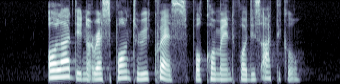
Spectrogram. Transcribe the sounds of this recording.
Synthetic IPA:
ʔɔladid̚nɔ̰ʔ̚ɹɛspɔ̃ntuɹikʰwɛstfɔkʰɔmɛ̃ntfɔdisatikə̰l

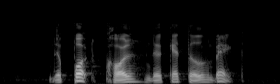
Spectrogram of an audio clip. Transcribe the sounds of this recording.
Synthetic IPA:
dəpɔt̚kʰɔldəkɛtəlbɛk̚

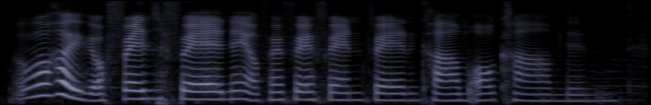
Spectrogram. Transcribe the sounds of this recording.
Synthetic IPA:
ʔwəɦaifjɔfɹɛ̃nsfɹɛ̃ndɛ̃jɔfɹɛ̃nfɹɛ̃nfɹɛ̃nfɹɛ̃nkʰãmʔɔkʰãmdɛ̃n

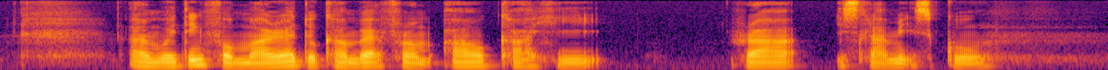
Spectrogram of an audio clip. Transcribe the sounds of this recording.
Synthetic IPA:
ãj̃mwetɪ̃ŋfɔmaɹiatukʰãmbɛkfɹɔ̃malkʰahi | ɹa | islamɪk̚skul

